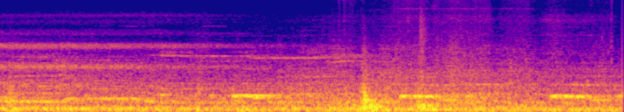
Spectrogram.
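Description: Inside an electric commuter train: a steady low rumble of wheels on rail with faint thin motor and brake tones.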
